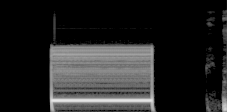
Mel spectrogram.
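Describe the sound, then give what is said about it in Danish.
A single loud landline ringing tone sounds for about a second as a steady, buzzy pitch, then cuts off abruptly into silence before a voice briefly begins. “Oh, jordlinje igen, kan man høre.”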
